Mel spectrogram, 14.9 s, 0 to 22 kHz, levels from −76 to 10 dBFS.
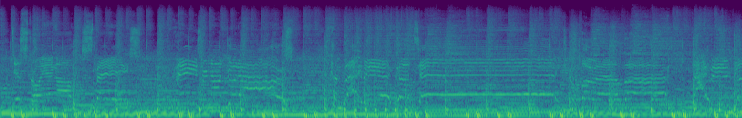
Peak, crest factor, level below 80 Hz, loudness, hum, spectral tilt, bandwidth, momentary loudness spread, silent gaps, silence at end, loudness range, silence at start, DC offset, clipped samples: -4 dBFS; 14 dB; -22 dBFS; -18 LUFS; none; -4.5 dB/octave; 18 kHz; 2 LU; none; 0 s; 1 LU; 0 s; under 0.1%; under 0.1%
